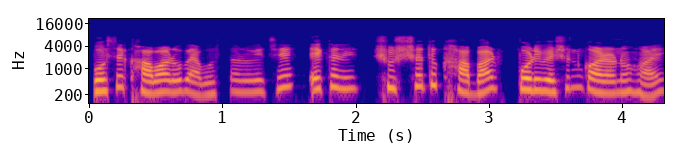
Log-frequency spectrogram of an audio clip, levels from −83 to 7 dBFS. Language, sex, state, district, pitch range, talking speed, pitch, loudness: Bengali, female, Jharkhand, Jamtara, 240-305 Hz, 140 wpm, 250 Hz, -17 LUFS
